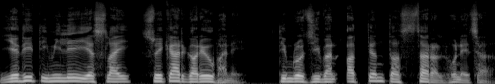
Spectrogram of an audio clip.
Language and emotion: Nepali, neutral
